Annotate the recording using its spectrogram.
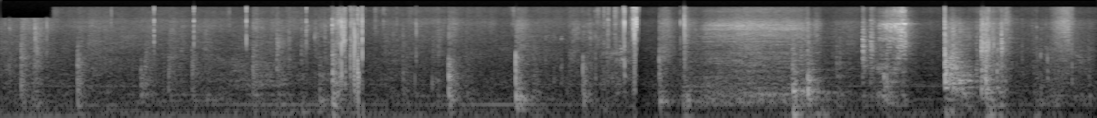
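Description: Someone rummaging through a closet: scattered knocks, clicks and rustles as things are moved about, with a longer stretch of rustling about seven to eight seconds in.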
